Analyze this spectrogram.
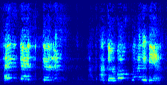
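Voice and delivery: loud mock mob shout; mob yell. Villager rallies the mob, loud mock shout. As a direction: bellow it like an angry lynch mob. Angry mob man quoted.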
